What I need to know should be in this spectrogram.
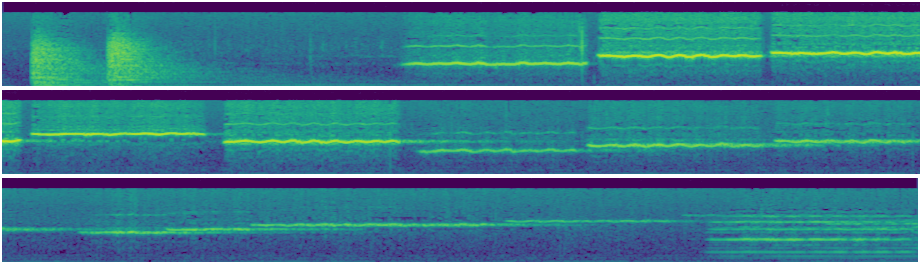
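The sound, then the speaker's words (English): A short opening musical hit gives way to a slow, haunting signature theme tune of a radio program, whistled alone and clear, with long sustained notes sliding between pitches and no one speaking. “That whistle be your signal for the Signal Oil program, The Whistler.”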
